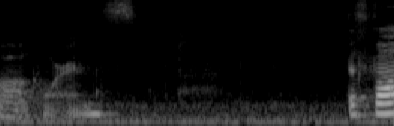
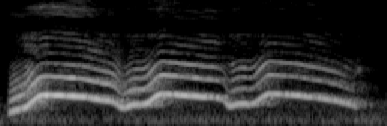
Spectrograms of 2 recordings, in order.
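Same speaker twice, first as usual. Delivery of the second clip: high, loud horn-like woo; hooting horn call; moose horn call; 6 dB louder, much slower than usual. A narrator's reading. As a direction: blast it out like a horn. Another horn-like sound heard.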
